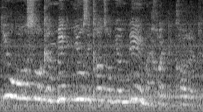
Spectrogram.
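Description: A woman talks at a fairly quick pace. There is noticeable noise in the background. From Nigeria. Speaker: poet. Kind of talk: poem performed, spoken-word poetry reading to a live audience. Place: classroom. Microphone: camera far.

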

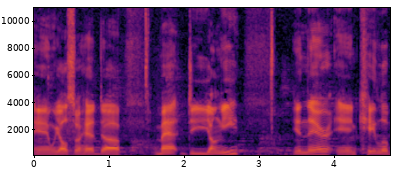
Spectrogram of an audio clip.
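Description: A man speaks at a medium pitch. His intonation is lively.

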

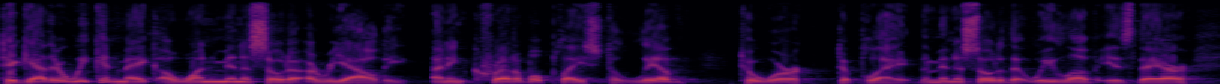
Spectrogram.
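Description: A man's voice with vocal fry and lively intonation. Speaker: politician giving statement. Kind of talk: prepared statement to press. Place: hall. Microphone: podium.

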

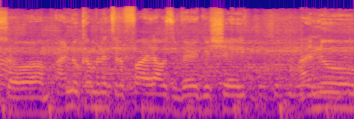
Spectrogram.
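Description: A man talks at a very fast pace, with music clearly audible behind him. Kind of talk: interview answer. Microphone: phone near.

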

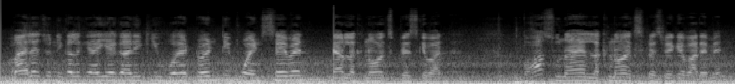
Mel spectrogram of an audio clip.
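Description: A man talks with hardly any pauses. Loud background noise surrounds a dry sound with no echo. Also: moderate pace. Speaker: vlogger. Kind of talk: casual vlog chat. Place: car. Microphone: camera far.

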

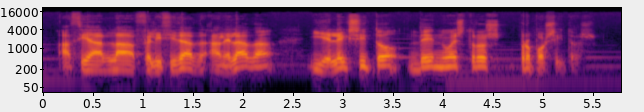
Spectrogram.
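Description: A man's voice over faint music in the background. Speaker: journalist, communication teacher, radio and TV presenter. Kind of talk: educational course introduction to camera. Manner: polished, articulate, professional broadcaster delivery. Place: home room. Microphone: studio mic.

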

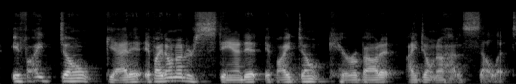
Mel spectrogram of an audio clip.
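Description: A man at a fairly quick pace with hardly any pauses. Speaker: scale model car dealer and collector. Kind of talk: casual interview chat.

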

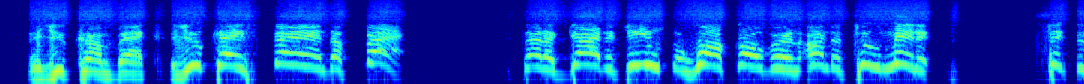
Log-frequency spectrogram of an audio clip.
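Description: A man with an American accent speaks at an extremely high pitch. His intonation is lively and his pace moderate. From Southern US. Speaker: professional wrestler. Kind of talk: wrestling promo. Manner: boastful, taunting. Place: studio. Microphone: handheld.

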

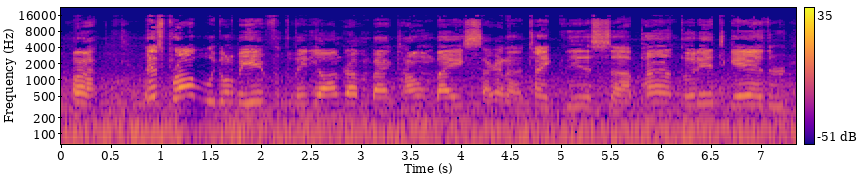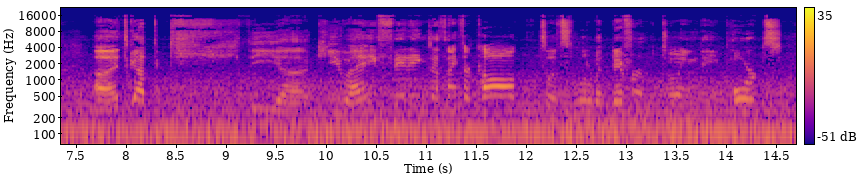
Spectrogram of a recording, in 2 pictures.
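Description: A man talks at a moderate pace with hardly any pauses, the sound dry with no echo and loud background noise behind him. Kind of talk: casual vlog chat. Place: car. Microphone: phone near.

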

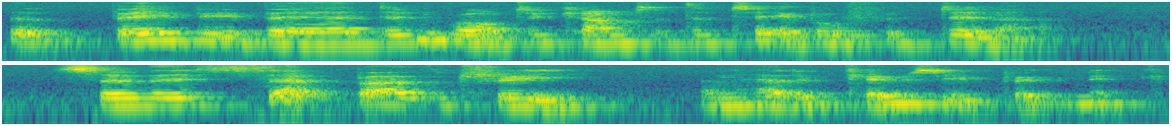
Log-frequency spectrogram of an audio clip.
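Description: The reading voice is unforced.

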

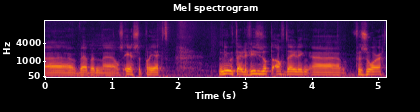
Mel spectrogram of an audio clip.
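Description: A man's voice carries a dark, mellow tone and fairly even intonation. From Netherlands. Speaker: charity founder. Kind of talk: interview. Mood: earnest, calm. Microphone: lapel.

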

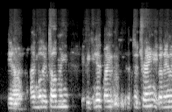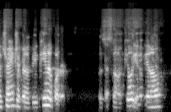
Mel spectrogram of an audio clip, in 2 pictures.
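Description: A woman talks at a very fast pace with ordinary pitch variation, in a dry, close sound with no echo. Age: 70s. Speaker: resident speaking at public meeting. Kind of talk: public comment. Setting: village board meeting. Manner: animated.

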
